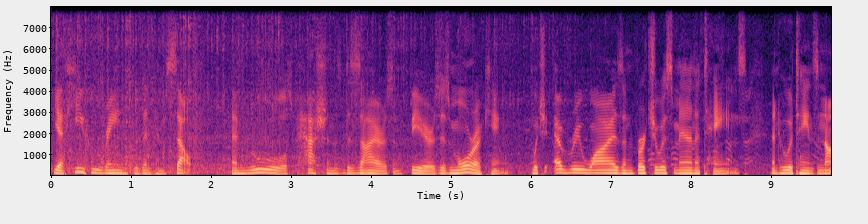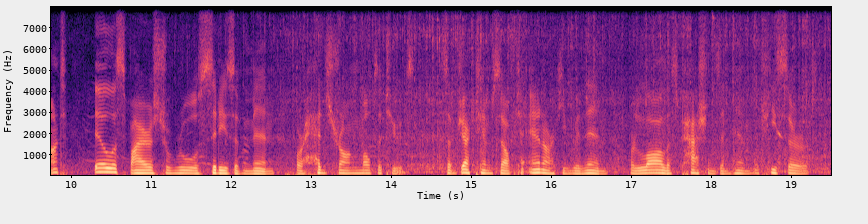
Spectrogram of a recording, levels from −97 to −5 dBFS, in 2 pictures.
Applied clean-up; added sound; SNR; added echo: none; Crowd; 17 dB; none.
